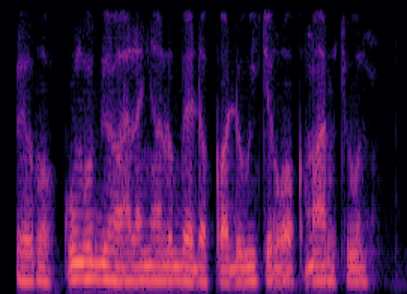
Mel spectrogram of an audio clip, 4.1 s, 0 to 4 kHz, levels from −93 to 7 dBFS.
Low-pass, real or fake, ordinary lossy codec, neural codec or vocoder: 3.6 kHz; fake; none; codec, 16 kHz, 4 kbps, FunCodec, trained on LibriTTS, 50 frames a second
